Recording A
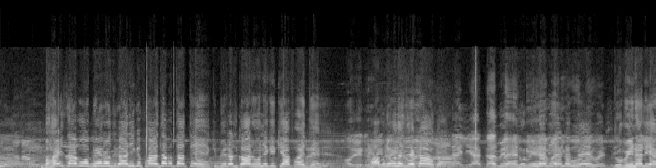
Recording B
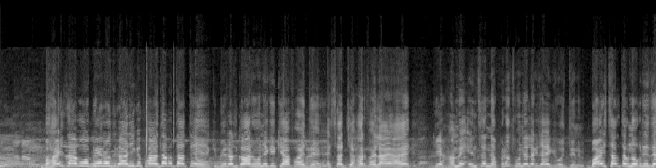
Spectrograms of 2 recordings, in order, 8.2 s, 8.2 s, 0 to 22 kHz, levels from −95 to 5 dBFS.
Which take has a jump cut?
B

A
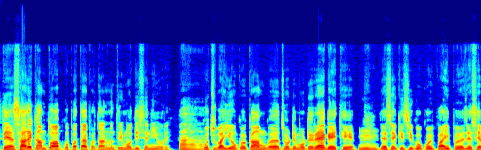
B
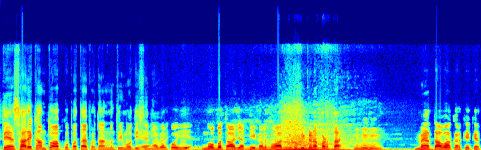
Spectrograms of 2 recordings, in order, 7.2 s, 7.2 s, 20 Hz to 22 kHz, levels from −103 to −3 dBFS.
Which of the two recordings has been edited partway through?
B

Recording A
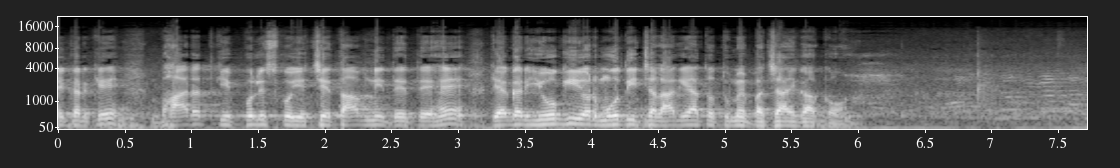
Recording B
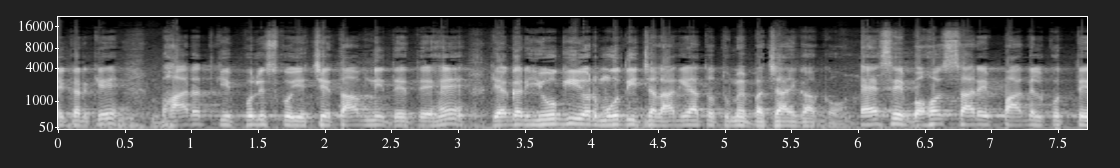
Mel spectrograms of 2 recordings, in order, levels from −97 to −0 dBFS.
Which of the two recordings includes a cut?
B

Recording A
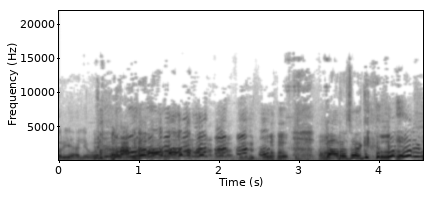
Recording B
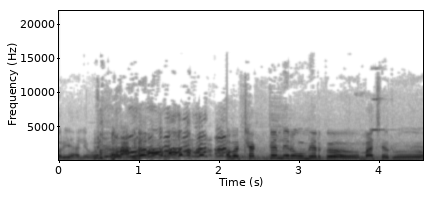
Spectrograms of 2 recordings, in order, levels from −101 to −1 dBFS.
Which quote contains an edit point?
B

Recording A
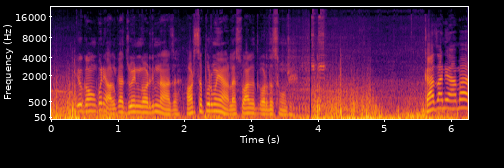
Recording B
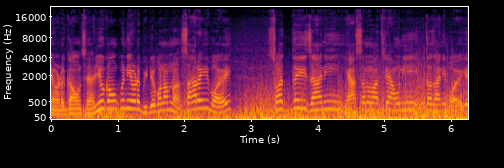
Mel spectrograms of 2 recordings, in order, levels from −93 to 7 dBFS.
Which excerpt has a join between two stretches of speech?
A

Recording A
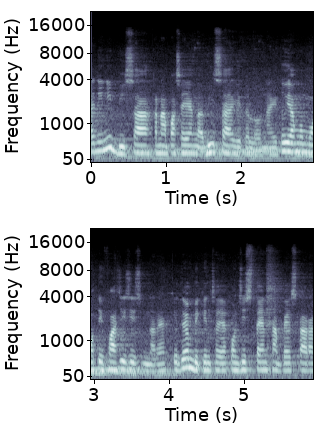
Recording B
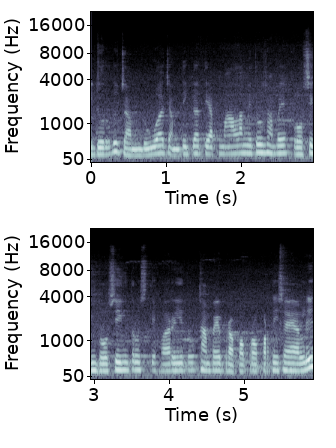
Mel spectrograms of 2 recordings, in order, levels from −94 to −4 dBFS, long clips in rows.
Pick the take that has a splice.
B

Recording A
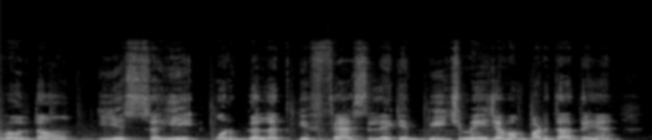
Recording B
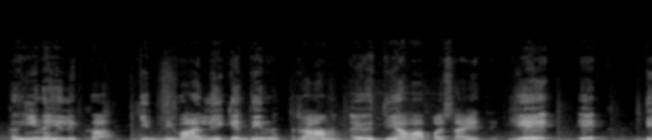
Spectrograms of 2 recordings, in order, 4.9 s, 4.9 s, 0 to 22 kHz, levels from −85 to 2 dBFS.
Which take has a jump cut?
B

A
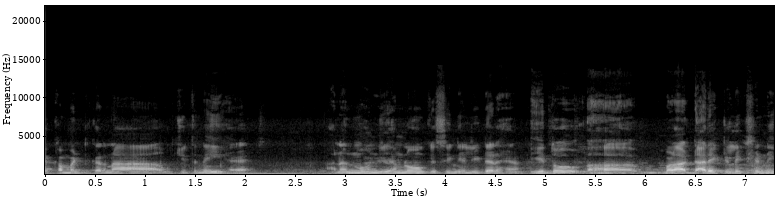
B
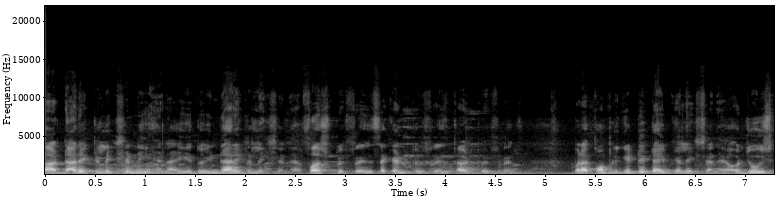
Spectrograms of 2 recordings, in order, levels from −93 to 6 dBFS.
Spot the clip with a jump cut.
A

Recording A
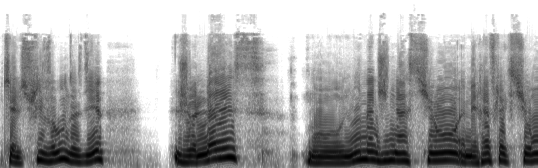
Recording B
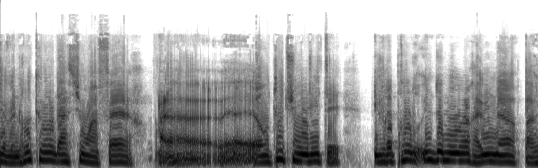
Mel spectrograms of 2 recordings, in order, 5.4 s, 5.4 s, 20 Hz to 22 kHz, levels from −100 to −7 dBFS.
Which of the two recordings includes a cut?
B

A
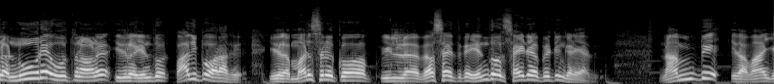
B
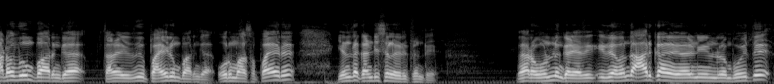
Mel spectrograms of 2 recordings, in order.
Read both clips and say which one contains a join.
A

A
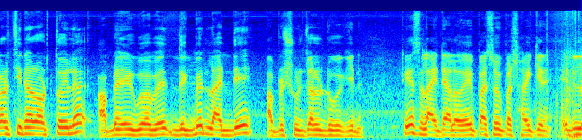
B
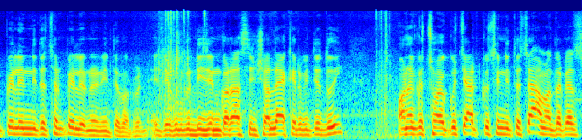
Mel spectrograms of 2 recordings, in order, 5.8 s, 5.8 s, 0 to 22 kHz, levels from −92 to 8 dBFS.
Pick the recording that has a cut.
B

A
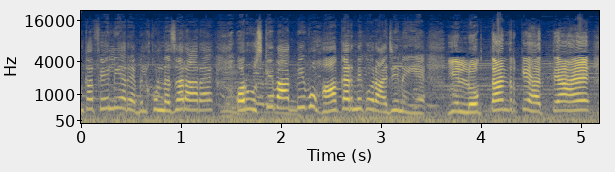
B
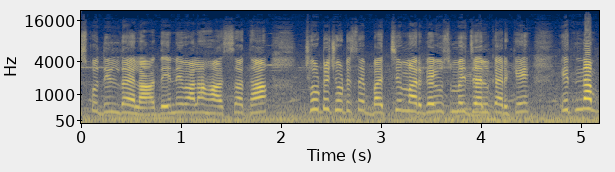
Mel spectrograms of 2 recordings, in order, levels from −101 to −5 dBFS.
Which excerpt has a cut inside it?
A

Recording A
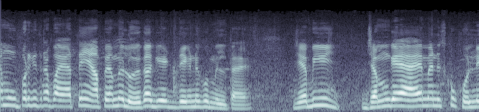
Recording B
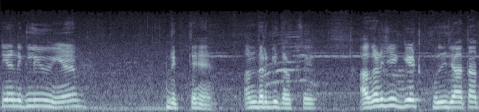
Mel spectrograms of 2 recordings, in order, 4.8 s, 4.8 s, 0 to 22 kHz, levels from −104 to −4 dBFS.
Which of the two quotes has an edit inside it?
B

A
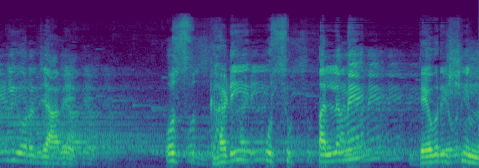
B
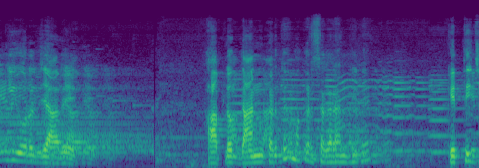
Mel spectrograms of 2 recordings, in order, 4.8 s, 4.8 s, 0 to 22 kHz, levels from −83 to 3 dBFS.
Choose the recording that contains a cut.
B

